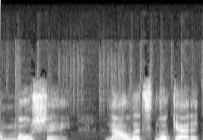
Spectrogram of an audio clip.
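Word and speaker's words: משה: Note the colam vowel dot above the top left of the mem. That's this right here. And it and pronounce o and the shin dot on top of the right leg of the shin making it sh instead of s as well as a seigull vowel. Three dots under the shin making an e sound. So in pronouncing it we get Moheay or Moshe.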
